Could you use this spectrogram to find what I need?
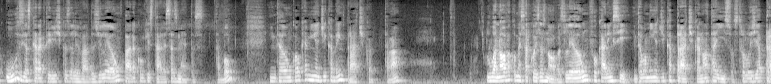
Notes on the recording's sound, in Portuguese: Energias da semana (Live). Áudio extraído da Live Energias da semana.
